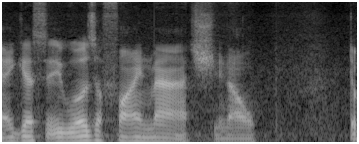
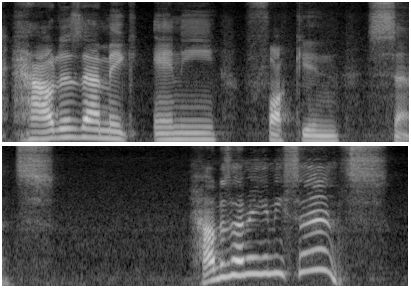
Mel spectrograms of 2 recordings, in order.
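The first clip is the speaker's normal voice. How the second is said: how does that make sense, incredulous; outraged disbelief; exasperated rant; 5 semitones higher than usual. Real, not acted. Ranting at a wrestling result.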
